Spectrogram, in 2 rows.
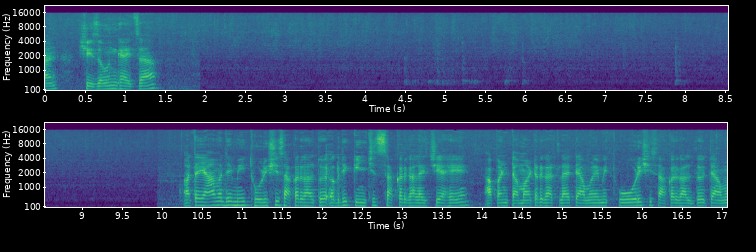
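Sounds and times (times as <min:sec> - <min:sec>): sauce sizzling in oil: 0:00.0 - 0:17.0
spatula scraping a pan: 0:04.4 - 0:06.6.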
